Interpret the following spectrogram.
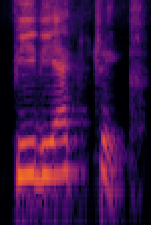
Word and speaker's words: pediatric: can use this adjective pediatric. Again, the pronunciation pediatric. The a part එක ඇදෙන්න ඕනේ හයියෙන්. We say pediatric.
